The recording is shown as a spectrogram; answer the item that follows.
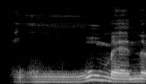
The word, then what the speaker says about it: roumaine: Roumaine, le E ne se prononce pas. Et le A et le I dans ce cas donc vont se prononcer E.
